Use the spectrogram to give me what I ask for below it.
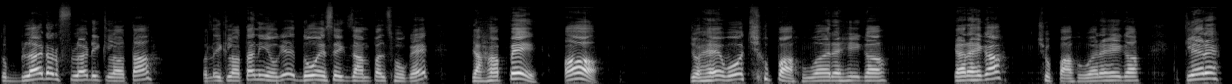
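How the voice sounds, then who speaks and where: A man teaches a spelling lesson. He repeats key points and asks his students whether each one is clear. His voice is recorded close and dry, with no room sound. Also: high-pitched, lively intonation, measured pace, no room sound. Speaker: English teacher.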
